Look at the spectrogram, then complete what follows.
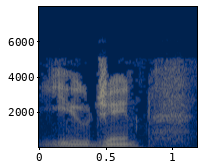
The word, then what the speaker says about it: Eugene: When I worked at the car wash, there was a guy, his name was Eugene. And it was just like this, and he said you had to pronounce it Eugene.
